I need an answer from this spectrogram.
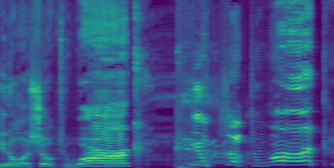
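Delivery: very high, very loud, shrill sing-song pitch swings. Complaining that a wrestler won't show up: Stephen A. Smith voice. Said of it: "using my Stephen A. Smith voice".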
